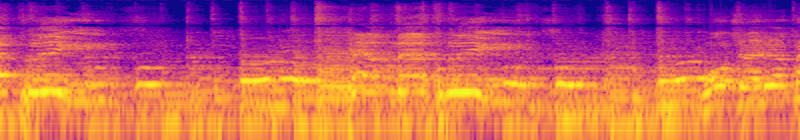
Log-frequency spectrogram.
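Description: A live rock band playing between sung lines: electric guitar and a steady beat, with a melodic line that slides and wavers in short phrases about every two seconds.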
